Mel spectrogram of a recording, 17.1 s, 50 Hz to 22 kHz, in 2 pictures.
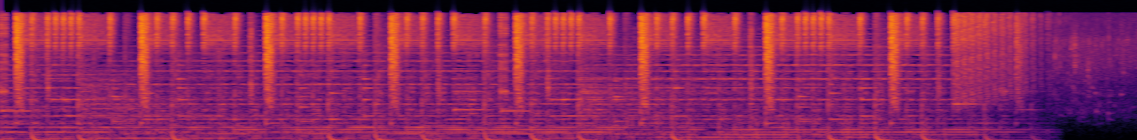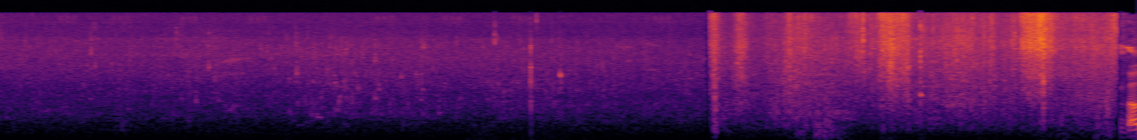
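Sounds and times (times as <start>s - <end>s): background music: 0.0s - 8.0s
river water trickling and lapping: 7.9s - 16.8s
rustling noise: 13.8s - 17.0s.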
